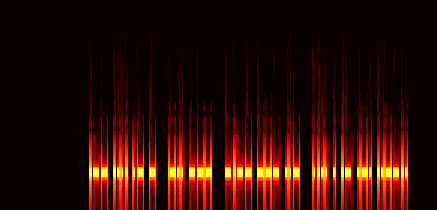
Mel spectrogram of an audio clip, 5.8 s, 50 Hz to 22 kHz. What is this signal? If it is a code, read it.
Morse code, heard as a keyed tone, about 44 wpm, 700 Hz. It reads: WHAT DO YOU HEAR?
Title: Sentences from Top 300 Words 45wpm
